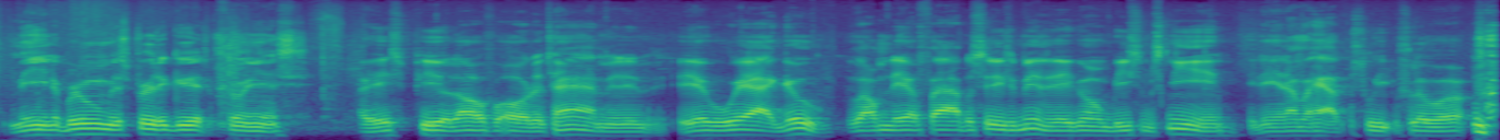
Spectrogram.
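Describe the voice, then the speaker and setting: With noticeable background noise behind it, the voice moves at a moderate pace with hardly any pauses and a monotone, flat intonation. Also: man, very deep, low pitch for a man. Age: 60s. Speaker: patient. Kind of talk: testimony.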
